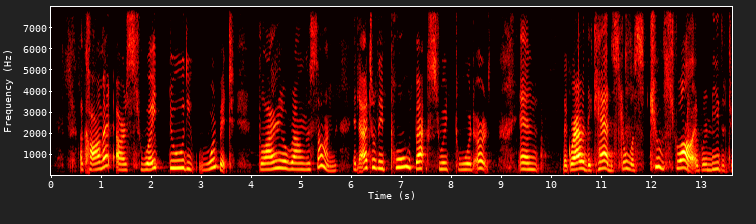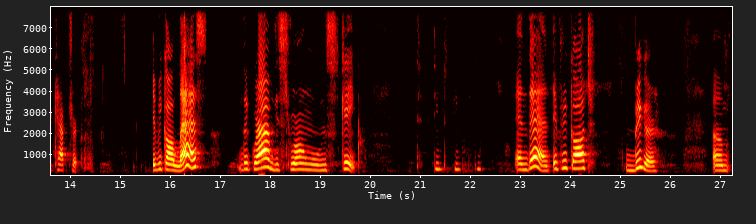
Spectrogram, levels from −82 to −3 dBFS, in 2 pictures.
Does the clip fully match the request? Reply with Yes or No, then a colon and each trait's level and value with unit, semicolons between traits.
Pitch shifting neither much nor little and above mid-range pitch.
Yes: average, 4.9 semitones; very high, 305 Hz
